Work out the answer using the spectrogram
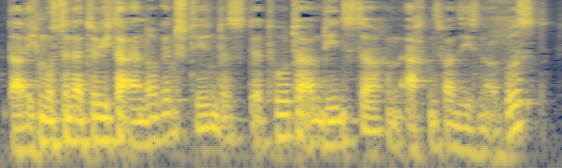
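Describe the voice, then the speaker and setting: In a radio crime drama, a male actor voices a shrewd private detective, speaking low, calm and sardonic. He lays out his points deliberately and dryly, with an accusing edge.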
